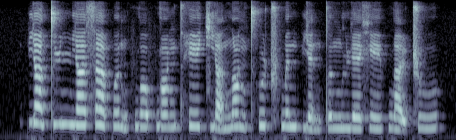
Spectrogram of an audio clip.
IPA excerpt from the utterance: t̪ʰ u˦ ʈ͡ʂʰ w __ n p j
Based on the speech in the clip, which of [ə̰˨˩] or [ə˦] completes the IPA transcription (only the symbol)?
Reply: ə˦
